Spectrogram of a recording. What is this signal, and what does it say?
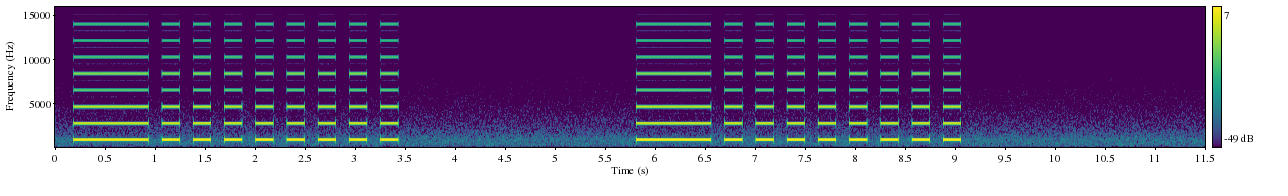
Beep code, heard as beeps from a small speaker, played twice, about 940 Hz. 1 long, 8 short. In AMI BIOS tables: display or retrace test failure.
